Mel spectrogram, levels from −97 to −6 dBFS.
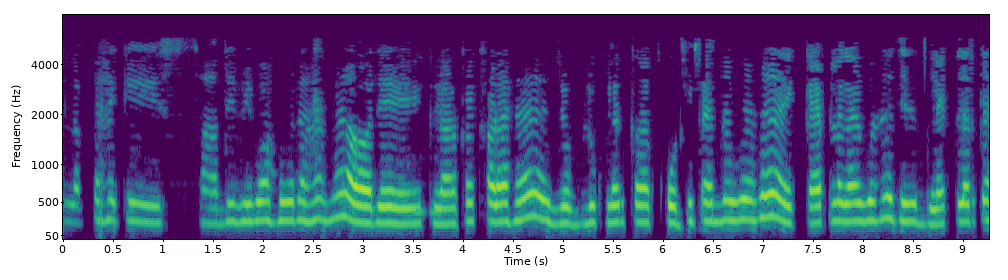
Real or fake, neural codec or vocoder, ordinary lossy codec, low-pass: real; none; MP3, 24 kbps; 7.2 kHz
